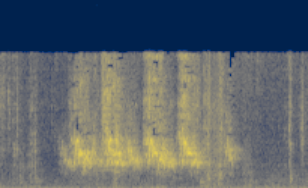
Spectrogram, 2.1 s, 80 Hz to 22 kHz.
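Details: A Eurasian tree sparrow on a balcony on 15 January 2021 suddenly flees, giving a quick burst of high, dry chirps over about a second, with a soft flutter of wings as it leaves.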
